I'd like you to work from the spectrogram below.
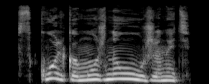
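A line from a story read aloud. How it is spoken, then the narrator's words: Groaning. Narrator (Russian): простонал вдруг Триш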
